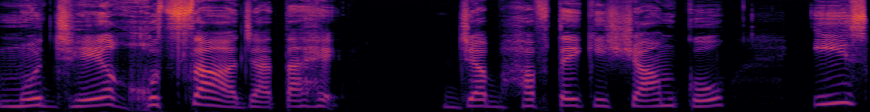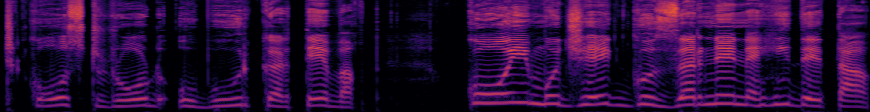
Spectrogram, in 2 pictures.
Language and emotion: Urdu, angry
